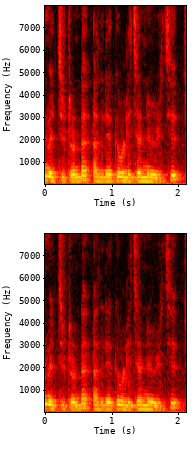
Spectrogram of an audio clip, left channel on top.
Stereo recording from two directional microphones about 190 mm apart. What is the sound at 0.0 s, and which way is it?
A woman's voice, 30° left (ahead or behind).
